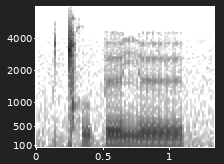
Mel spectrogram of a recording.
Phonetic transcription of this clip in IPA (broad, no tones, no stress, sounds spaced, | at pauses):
ǀʰ u p ø n ø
